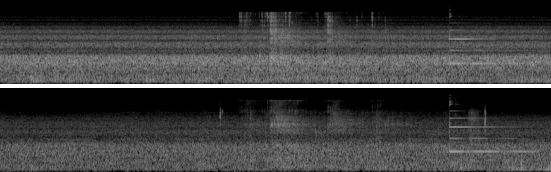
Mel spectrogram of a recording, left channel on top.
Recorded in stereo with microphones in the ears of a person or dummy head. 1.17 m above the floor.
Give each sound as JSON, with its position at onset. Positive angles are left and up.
{"t": 0.0, "sound": "running water", "side_deg": 75, "distance_m": 4.0}
{"t": 2.4, "sound": "a rattle", "side_deg": 50, "distance_m": 5.0}
{"t": 4.5, "sound": "a clink", "side_deg": 0, "distance_m": 1.3}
